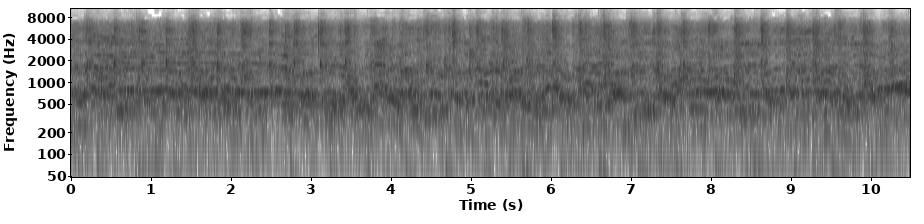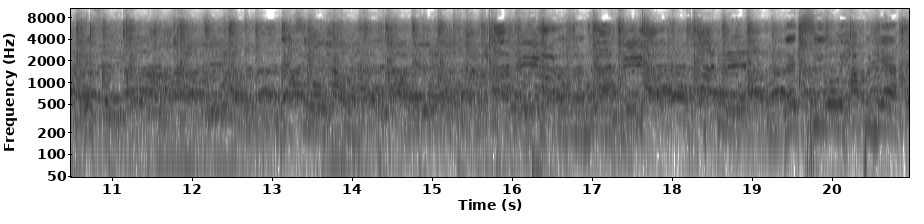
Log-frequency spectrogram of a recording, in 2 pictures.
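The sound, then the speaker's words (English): A huge stadium crowd at a football match roars and chants the name of Italy's player Giorgino in unison, a loud, dense wall of voices with rhythmic surges that holds steady for the whole stretch. “Giorgino, everyone is shouting Giorgino, and this could be a chance to take Italy into the Euros.”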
